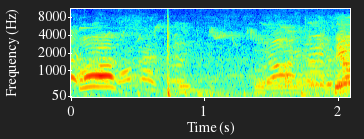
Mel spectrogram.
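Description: A single sharp thud of a football being kicked, about three-quarters of a second in, between shouts of encouragement from the sideline.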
